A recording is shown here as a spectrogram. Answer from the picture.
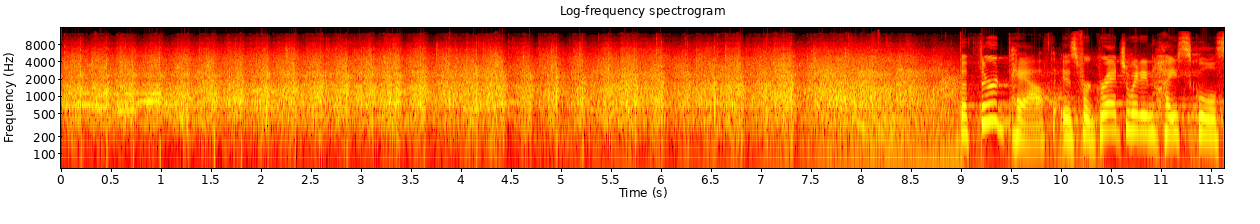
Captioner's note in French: applause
